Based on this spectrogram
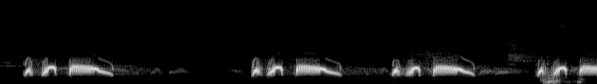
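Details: Spotted dove (cu gáy) cooing, meant to stimulate caged doves to coo: phrases of two short rising notes then a longer falling note, about every 1.5 seconds, four phrases with a soft low thump near the end.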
